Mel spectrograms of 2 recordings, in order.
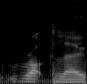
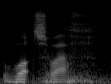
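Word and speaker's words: Wrocław: It looks like Rock Low, but it's pronounced Watswaf. Watswaf or something.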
